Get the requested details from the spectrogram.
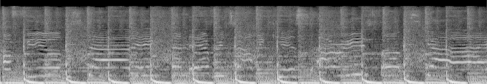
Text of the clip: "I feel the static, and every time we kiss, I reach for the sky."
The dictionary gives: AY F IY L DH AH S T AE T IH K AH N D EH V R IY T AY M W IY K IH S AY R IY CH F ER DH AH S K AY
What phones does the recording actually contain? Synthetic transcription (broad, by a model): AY F IY L DH AH S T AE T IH AH N EH V R IY T AY M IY K IH S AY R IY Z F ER DH AH S K AY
